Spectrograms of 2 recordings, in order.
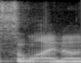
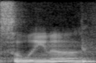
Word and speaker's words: Selina: By the way, the only reason I know it's pronounced Selina is because that line was lifted from the book and put into the adaptation, and the actress pronounced it Selina, not Selena.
